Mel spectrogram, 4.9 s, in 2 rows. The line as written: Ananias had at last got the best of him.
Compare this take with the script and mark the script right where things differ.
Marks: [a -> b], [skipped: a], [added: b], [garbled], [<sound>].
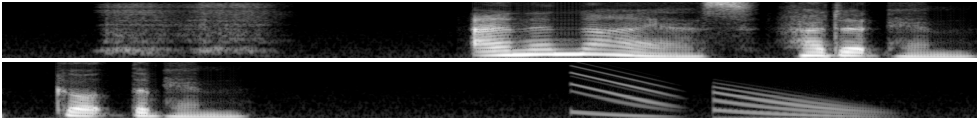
[sigh] Ananias had at [last -> him] got the [skipped: best of] him. [chirp]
